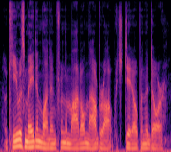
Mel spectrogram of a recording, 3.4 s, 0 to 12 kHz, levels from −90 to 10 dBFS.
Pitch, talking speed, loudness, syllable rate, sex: 100 Hz, 280 wpm, -16 LUFS, 6.0 syllables/s, male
